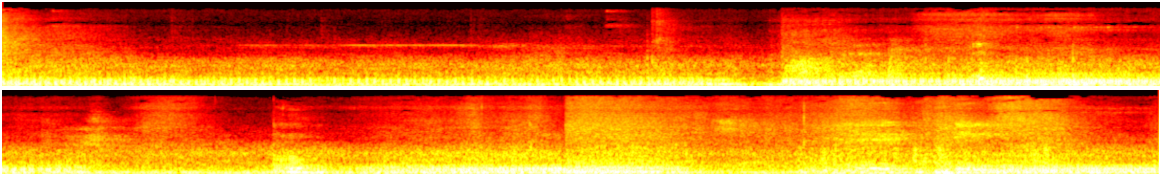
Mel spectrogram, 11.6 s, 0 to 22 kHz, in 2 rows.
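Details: A neutered male Japanese Spitz, born around 2015, growls in a low, steady rumble while people talk nearby; owners are unsure whether he likes or dislikes being handled.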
